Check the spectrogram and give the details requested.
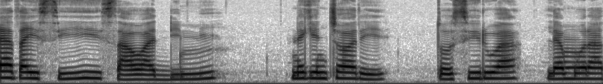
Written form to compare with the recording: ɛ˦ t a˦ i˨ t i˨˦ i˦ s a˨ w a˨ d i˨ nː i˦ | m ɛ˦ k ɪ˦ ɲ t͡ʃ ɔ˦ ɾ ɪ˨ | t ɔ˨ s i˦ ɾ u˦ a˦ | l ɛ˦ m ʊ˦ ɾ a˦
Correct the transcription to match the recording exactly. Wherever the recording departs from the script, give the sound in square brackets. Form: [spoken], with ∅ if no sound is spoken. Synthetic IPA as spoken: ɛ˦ t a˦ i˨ [s] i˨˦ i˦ s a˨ w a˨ d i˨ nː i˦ | [n] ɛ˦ k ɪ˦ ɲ t͡ʃ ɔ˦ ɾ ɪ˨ | t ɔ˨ s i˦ ɾ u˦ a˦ | l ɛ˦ m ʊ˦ ɾ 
